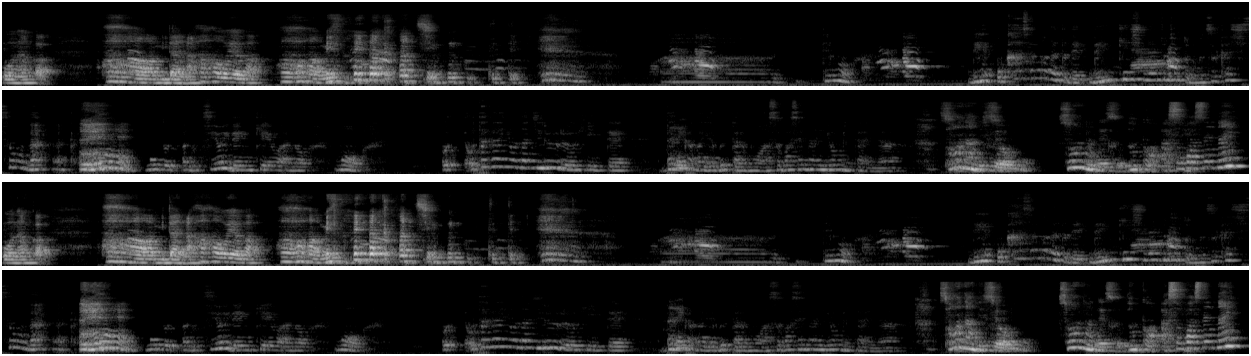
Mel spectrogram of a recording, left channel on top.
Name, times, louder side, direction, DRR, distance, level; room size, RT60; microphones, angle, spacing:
voice 1, 0.0-4.6 4.9-5.9 6.7-6.8 13.2-13.7 19.1-19.3 21.6-22.6 23.0-24.9, right 2 dB, 40° right, 2.4 m, -27 dB
Fowl, 1.0-12.0, left 4 dB, 80° left, 1.8 m, -38 dB
voice 2, 6.6-7.8 8.2-8.7 9.7-13.4 13.9-16.3 16.9-21.7 22.0-22.7 23.3-23.8 24.3-24.4, left 1 dB, 25° left, 6.7 m, -39 dB
12.0 x 11.5 x 2.3 m
head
